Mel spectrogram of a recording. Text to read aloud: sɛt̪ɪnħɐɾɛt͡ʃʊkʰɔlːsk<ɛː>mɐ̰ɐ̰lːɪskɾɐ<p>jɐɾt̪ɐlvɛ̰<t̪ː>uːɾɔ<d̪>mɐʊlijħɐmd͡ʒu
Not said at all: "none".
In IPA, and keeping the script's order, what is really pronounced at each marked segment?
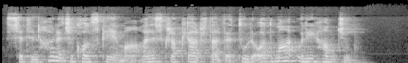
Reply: ɛː, p, t̪ː, d̪

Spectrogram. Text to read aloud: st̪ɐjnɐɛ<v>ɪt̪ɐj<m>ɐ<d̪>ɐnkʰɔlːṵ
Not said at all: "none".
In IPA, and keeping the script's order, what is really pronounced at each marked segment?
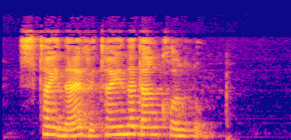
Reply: v, n, d̪

